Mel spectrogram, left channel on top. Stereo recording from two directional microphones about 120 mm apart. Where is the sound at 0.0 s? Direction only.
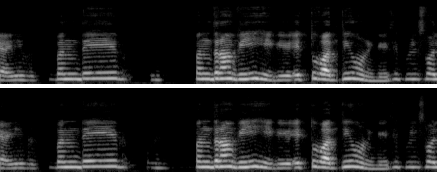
10° left (ahead or behind).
